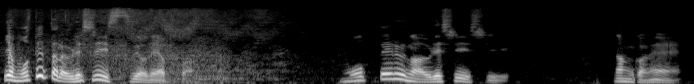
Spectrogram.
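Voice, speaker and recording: A man's voice: medium pitch, wildly swooping pitch, a little slow, dark tone, dry recording. Playful man chatting on a live stream. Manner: playful, laughs often, joking. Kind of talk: casual live-stream chat reading listener comments. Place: outdoors, walking. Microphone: earphone mic.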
